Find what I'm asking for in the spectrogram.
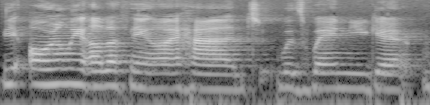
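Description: A woman talks at a moderate pace and medium pitch. Noticeable background noise runs behind her. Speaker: partner of host, guest. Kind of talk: casual chat.

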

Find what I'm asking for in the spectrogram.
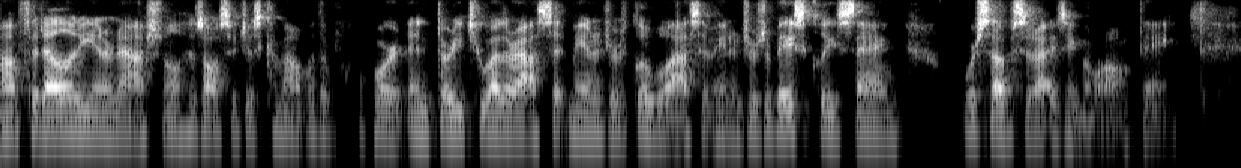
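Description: The speech runs at a very fast pace with monotone, flat intonation and vocal fry. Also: woman, very deep, low pitch for a woman. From Texas, Houston. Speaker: author and food activist co-host. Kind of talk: casual interview chat. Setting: video call livestream.

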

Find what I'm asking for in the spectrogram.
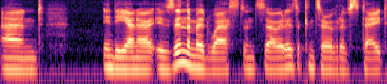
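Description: This man talks at a fairly slow pace. His intonation is monotone and flat. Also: medium pitch for a man. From Dubai, UAE (Indian family). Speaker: serial entrepreneur. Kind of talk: casual interview conversation. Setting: home recording with microphones.

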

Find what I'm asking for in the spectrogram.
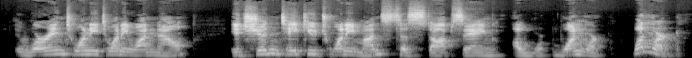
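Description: Lively intonation marks this man's high-pitched voice. He speaks at a very slow pace with very even loudness. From Thunder Bay, Canada. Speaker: guest. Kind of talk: casual chat.

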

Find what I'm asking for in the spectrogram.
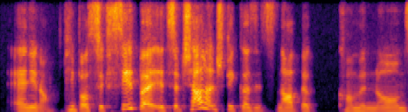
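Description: A woman with a French accent at a fairly quick pace, against a quiet background. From France. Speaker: innovation consultant. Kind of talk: interview.

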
